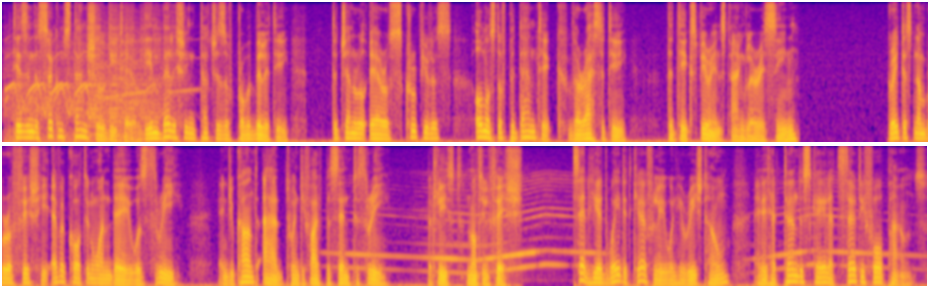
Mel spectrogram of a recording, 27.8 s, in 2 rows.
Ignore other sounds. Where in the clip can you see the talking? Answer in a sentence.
The talking can be heard from 0.1 to 11.9 s, from 13.2 to 21.6 s and from 22.4 to 27.7 s.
